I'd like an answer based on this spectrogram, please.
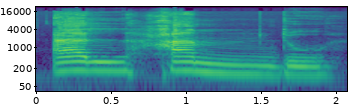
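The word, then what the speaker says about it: الحمد: Alhamdu. This is a moon letter, ha. It acts like al-qamaru.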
